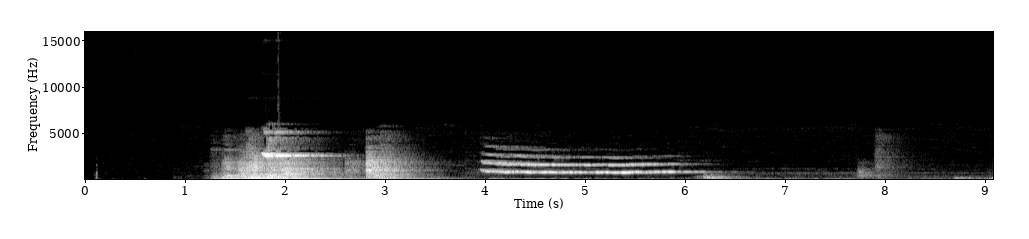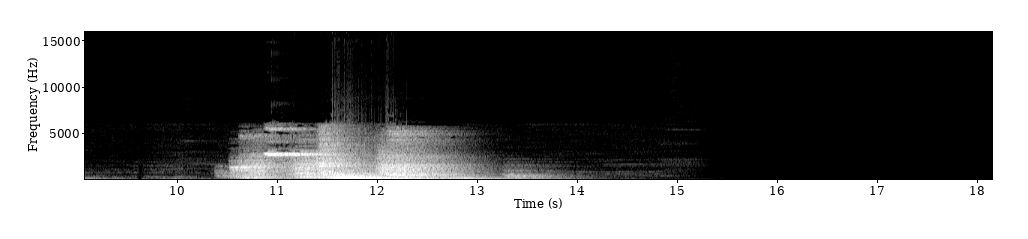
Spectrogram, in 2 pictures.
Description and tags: Dungeon gates
Some cool 'Prison gate' door sound I made from nawarwohl02's creaky old door sample.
